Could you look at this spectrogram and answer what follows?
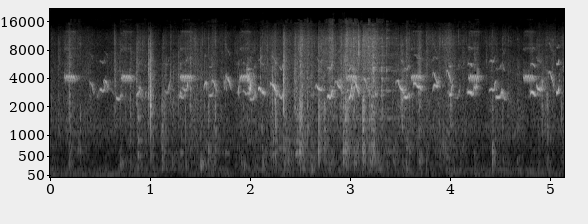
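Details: A group of 3-week-old chickens in an indoor brooder keeps up a steady chorus of shrill, high peeps, some slurred or trilled. Broadband scratching and pattering sounds break in throughout.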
